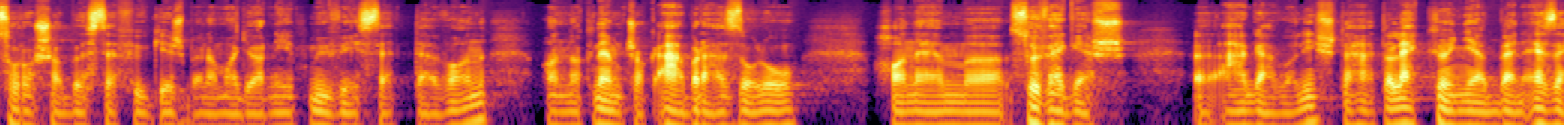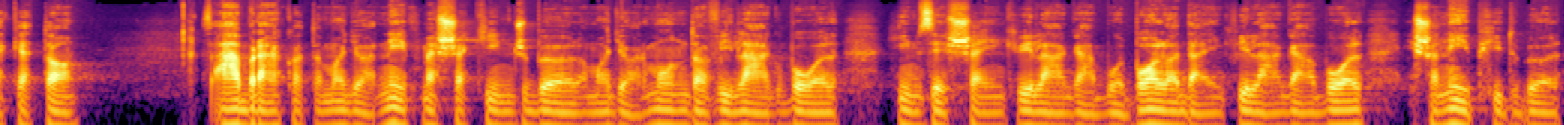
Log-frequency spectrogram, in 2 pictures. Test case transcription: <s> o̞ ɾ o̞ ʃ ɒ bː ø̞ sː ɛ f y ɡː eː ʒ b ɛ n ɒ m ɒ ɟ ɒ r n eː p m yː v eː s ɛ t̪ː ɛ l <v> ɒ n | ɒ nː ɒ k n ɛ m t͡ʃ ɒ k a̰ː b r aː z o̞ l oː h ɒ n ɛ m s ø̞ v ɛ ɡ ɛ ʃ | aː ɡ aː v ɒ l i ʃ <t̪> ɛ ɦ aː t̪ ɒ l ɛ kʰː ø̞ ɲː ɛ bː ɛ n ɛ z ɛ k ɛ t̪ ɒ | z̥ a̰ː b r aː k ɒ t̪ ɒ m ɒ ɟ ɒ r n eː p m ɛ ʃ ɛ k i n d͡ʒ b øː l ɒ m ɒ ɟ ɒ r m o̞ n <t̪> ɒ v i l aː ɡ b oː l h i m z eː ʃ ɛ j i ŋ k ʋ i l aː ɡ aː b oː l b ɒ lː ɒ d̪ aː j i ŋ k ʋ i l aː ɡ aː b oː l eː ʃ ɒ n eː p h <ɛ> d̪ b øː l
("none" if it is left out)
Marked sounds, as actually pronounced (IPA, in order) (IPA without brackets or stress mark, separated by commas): s, v, t̪, d̪, i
